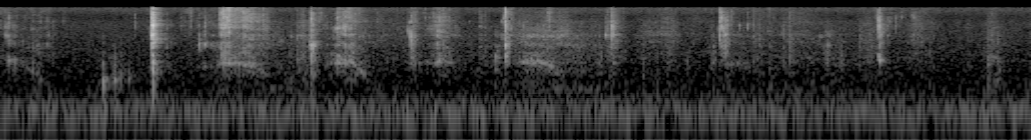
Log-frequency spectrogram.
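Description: A person biting and chewing crackers: irregular crisp crunches, the loudest about a second in, thinning out towards the end.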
